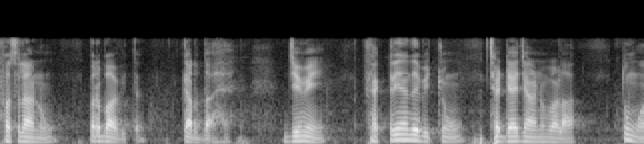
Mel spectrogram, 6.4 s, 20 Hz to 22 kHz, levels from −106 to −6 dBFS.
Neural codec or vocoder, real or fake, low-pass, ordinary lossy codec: none; real; 7.2 kHz; none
